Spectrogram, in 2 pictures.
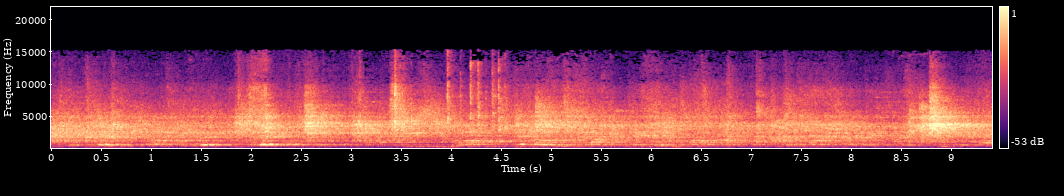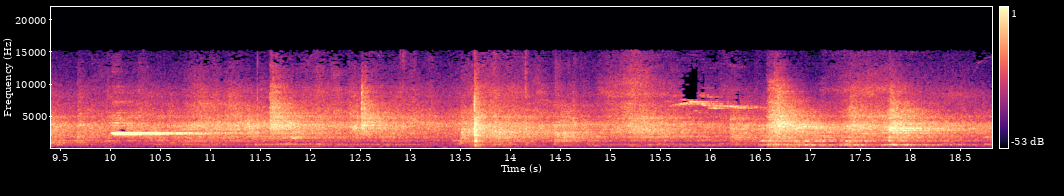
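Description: Skates scrape across ice in a large echoing rink.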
